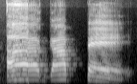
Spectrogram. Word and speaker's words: agape: certain expression here and it's agape a G a P E and we're gonna put the apostrophe there because it's pronounced ah got a got a an agape is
